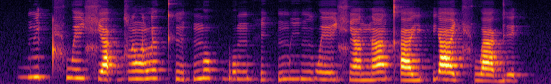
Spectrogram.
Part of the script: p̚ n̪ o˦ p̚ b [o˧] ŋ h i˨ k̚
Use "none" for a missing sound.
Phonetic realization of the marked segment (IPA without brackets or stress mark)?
o˧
